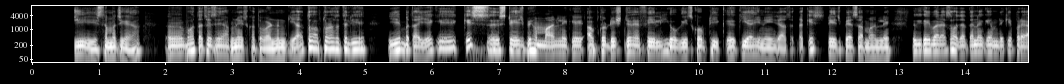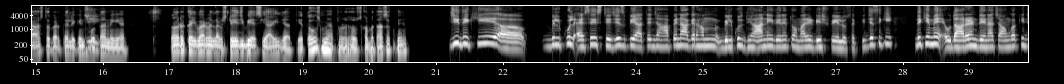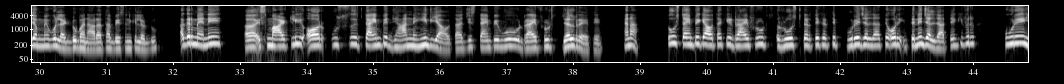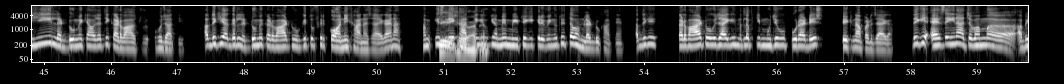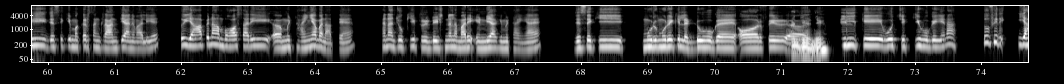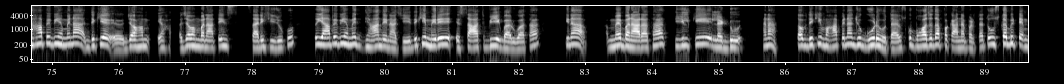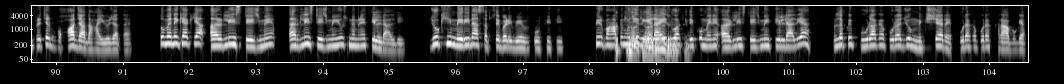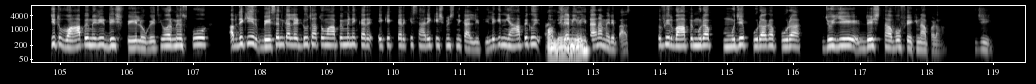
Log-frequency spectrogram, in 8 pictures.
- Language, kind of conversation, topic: Hindi, podcast, खराब हो गई रेसिपी को आप कैसे सँवारते हैं?
- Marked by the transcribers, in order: in English: "स्टेज"; in English: "डिश"; in English: "स्टेज"; tapping; in English: "स्टेज"; in English: "स्टेजेज़"; in English: "डिश"; in English: "स्मार्टली"; in English: "टाइम"; in English: "टाइम"; in English: "ड्राई फ्रूट्स"; in English: "टाइम"; in English: "ड्राई फ्रूट्स रोस्ट"; in English: "क्रेविंग"; in English: "डिश"; in English: "ट्रेडिशनल"; in English: "टेंपरेचर"; in English: "हाई"; in English: "अर्ली स्टेज"; in English: "अर्ली स्टेज"; in English: "रियलाइज़"; in English: "अर्ली स्टेज"; in English: "मिक्सचर"; in English: "डिश"; in English: "ऑप्शन"; in English: "डिश"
